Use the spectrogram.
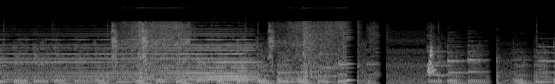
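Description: Call audio freezes at 3.47, 3.76 and 4.86 s hold the last sound as a fading buzz or hiss for 0.19, 0.5 and 0.25 s, likely from delayed packets draining the jitter buffer. Unlike packet loss, nothing is cut out; the audio resumes where it stopped, only later.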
